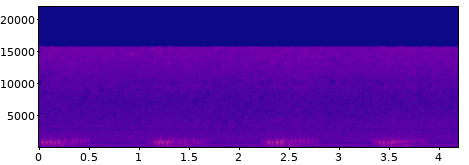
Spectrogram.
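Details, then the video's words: Close ASMR recording of a twelve-year-old domestic cat purring, with four slow surges of buzzing rumble, each lasting about half a second, separated by quieter inhaled purring. "ASMR CAT PURRS"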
